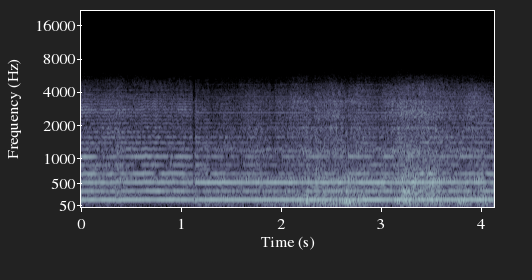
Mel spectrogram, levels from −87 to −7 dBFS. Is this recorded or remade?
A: remade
